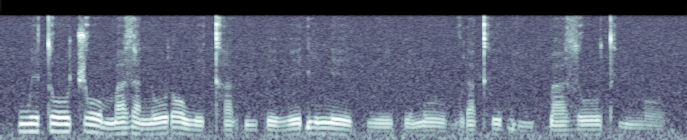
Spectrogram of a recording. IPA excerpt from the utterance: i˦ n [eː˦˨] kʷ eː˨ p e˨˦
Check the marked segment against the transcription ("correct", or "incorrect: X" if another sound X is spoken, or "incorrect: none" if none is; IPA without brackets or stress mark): correct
